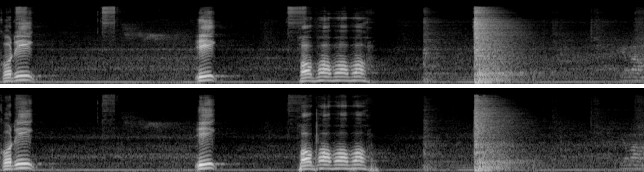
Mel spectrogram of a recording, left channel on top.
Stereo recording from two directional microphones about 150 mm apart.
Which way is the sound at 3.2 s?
35° right (ahead or behind).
